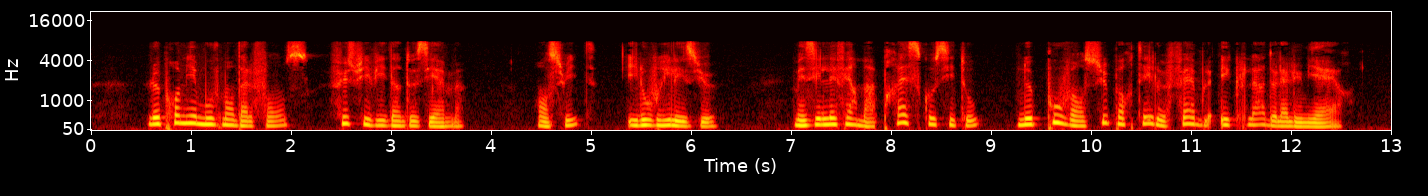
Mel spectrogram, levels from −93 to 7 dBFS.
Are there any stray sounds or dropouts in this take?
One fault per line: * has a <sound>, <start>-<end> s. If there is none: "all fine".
all fine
